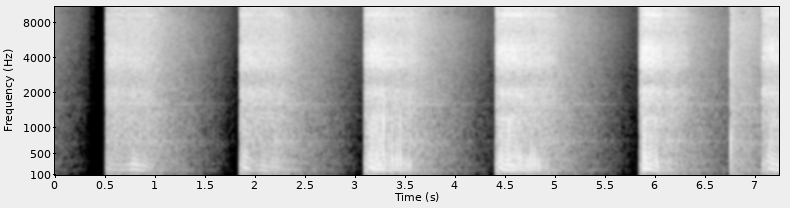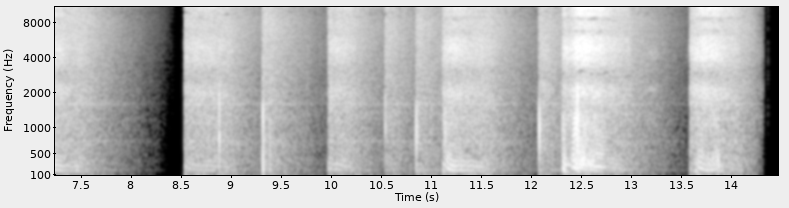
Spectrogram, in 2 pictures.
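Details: Short, soft, slightly voiced snoring from a sleeping infant, with brief silent gaps between breaths.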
